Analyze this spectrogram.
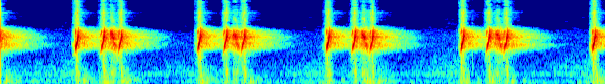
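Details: Female common quail, presented as a hunting lure sound: short three-note phrases, one sharp note then a quick liquid pair, repeated about once a second against silence.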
